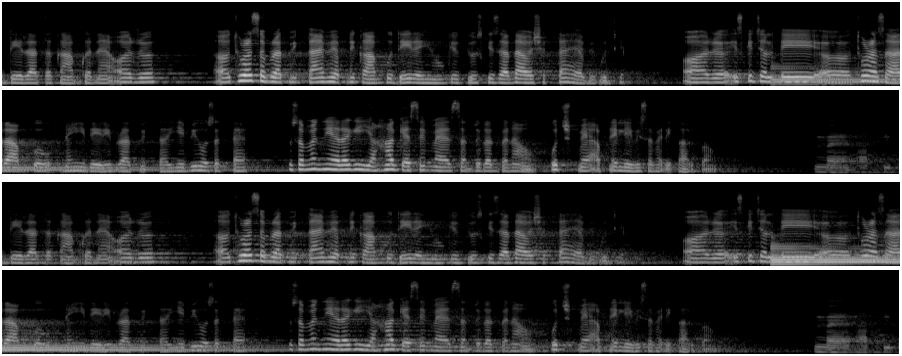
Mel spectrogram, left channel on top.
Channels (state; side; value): normal; both; correlation 0.86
